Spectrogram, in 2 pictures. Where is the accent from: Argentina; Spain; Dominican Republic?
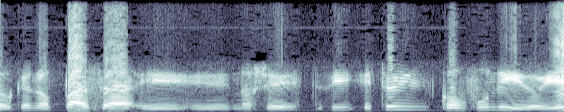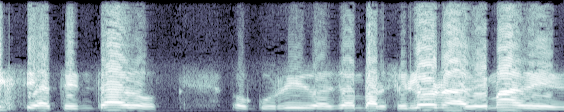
Argentina; Y ese es el grave problema que tenemos como los argentinos.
